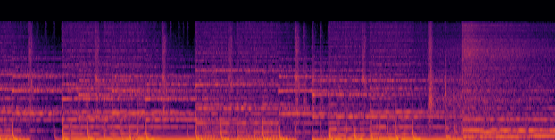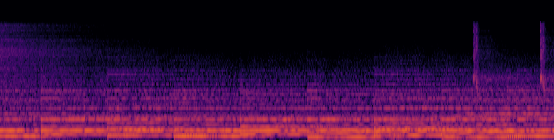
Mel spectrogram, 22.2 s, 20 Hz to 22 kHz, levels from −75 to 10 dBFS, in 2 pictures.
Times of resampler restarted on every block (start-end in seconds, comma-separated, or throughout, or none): 5.52-13.24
